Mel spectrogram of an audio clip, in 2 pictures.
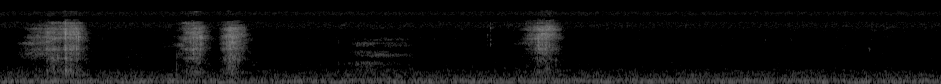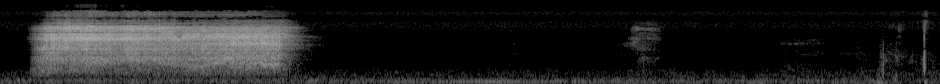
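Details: Repeated short nasal sniffs and one long hissing inhaled sniff over low room hum, from a nose sensitive for the past couple of weeks; sniffling.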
